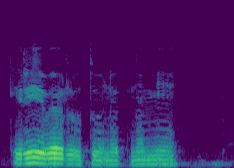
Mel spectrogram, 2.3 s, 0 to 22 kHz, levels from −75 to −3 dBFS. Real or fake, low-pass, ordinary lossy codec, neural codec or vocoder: fake; 19.8 kHz; AAC, 24 kbps; vocoder, 44.1 kHz, 128 mel bands every 256 samples, BigVGAN v2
